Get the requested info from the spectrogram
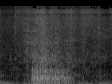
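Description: A man's brief, rough groan about half a second in, lasting about a second.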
